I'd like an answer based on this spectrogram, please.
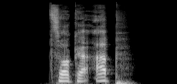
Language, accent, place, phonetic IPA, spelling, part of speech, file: German, Germany, Berlin, [ˌt͡sɔkə ˈap], zocke ab, verb, De-zocke ab.ogg
- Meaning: inflection of abzocken: 1. first-person singular present 2. first/third-person singular subjunctive I 3. singular imperative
